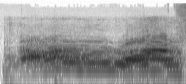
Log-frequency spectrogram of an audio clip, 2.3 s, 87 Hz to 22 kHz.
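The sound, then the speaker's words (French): Tiny newborn Bengal tiger cubs of about 700 grams cry in a loud, sustained whining wail, rising and falling in pitch across two drawn-out cries with no pause between them. “étonnant ces, ces, cris de petits tigres.”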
